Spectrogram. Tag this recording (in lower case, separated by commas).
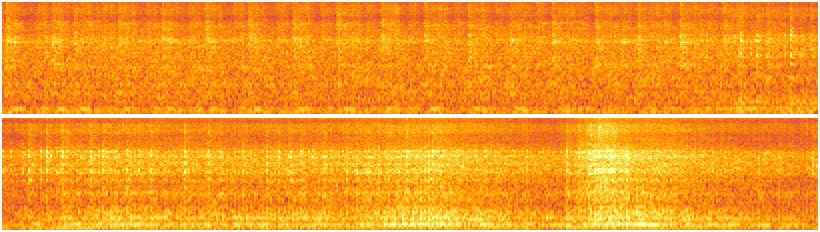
medium engine (mid frequency), engine starting, vehicle, car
